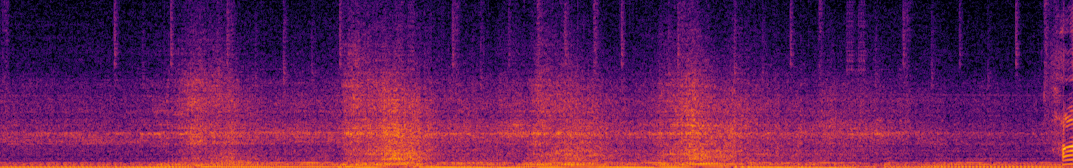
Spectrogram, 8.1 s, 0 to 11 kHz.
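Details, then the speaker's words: Turbo car, after a solenoid was cleaned with brake cleaner and the code cleared. The code used to set when revving between 2,000 and 3,000 rpm. Now revs smoothly to mid range and back with no stumble. Normal revving. "i think it's fixed what are the chances i'm gonna let it run and see if it'll come back on"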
